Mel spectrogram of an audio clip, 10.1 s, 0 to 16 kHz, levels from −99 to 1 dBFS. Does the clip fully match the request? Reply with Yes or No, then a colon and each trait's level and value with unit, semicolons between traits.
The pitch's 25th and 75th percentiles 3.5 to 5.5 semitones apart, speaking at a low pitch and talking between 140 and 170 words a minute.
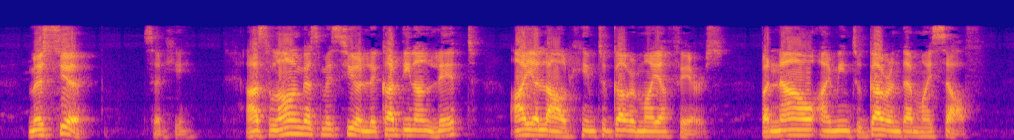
No: average, 2.7 semitones; low, 130 Hz; average, 150 wpm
